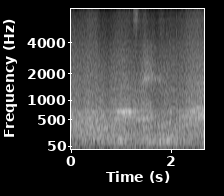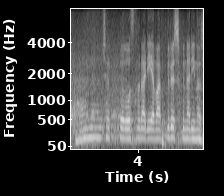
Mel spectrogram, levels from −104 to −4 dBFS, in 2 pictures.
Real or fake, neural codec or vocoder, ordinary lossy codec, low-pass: fake; codec, 16 kHz, 0.5 kbps, X-Codec, HuBERT features, trained on balanced general audio; none; none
